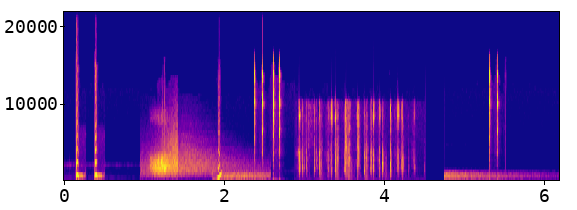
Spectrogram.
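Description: Sound effects of an animated logo sting. It opens with two sharp pops, then a swoosh and a short rising tone about two seconds in, then a fast run of clicks like typing, and another swoosh near the end.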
